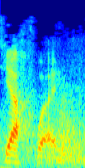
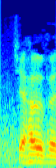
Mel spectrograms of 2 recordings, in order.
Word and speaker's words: Yahweh: The correct way of saying it is Yahweh. Jehovah is a kind of a hybrid word. I won't go into the details, but it's not quite the right pronunciation.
